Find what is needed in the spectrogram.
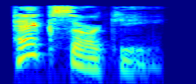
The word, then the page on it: hexarchy: British English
